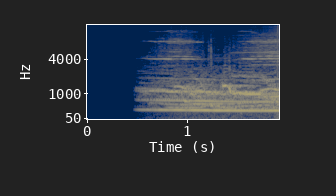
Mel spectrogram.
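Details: A wild gray wolf in the Northern Rockies, where wolves returned after 13 years on the endangered list, howls after a brief silence, a steady, drawn-out, mid-pitched tone.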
